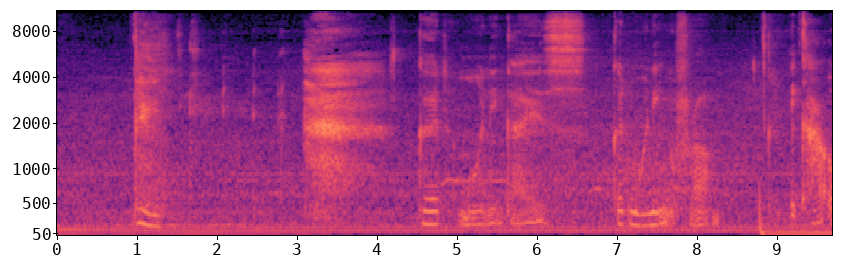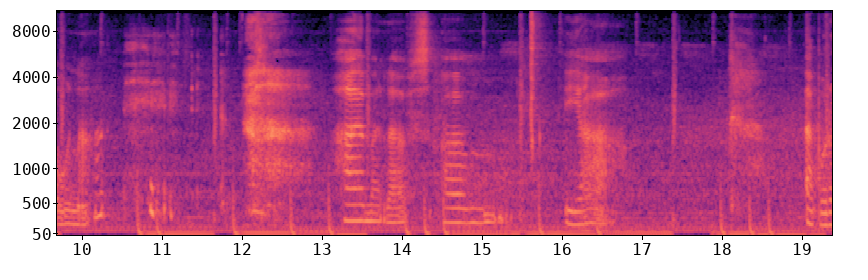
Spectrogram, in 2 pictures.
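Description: A young woman talks cheerfully up close.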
